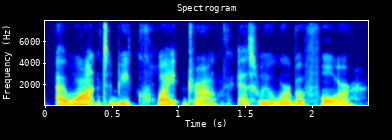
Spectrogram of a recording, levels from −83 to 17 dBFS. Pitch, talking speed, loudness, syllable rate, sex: 180 Hz, 245 wpm, -18 LUFS, 6.4 syllables/s, female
